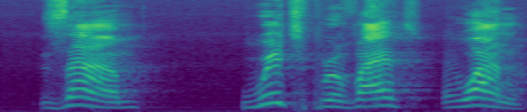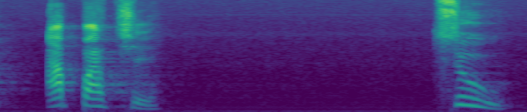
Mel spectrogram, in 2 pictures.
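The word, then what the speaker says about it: XAMPP: we will use what zamp that's the right pronunciation zamp which provides one Apache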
